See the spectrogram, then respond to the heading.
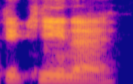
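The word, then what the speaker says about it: Ikhine: Westbrook Ikine.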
